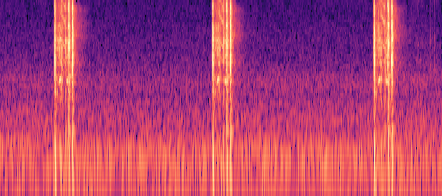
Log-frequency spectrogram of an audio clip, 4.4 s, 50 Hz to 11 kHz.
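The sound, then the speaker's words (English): Three crisp shutter clicks from a Sony A7R II mirrorless camera, evenly spaced about one and a half seconds apart, each a quick double-snap against a quiet background with no talking. “Now, for comparison, here's my Sony A7 R2.”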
